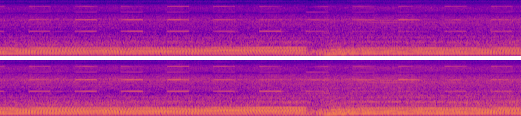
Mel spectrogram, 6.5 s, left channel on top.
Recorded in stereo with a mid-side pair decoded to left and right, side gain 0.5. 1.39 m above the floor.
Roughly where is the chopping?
I don't hear chopping.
